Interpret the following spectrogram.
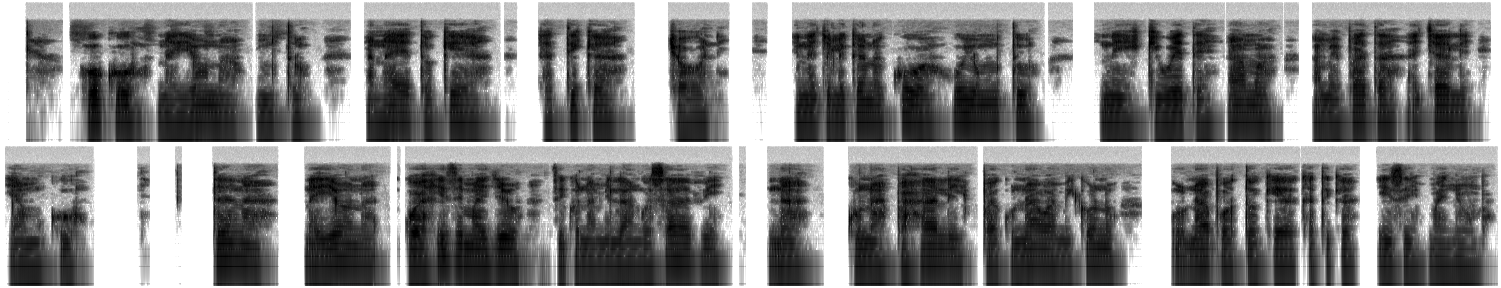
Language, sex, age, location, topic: Swahili, male, 25-35, Nakuru, health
